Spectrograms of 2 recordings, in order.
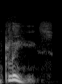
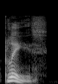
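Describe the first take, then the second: First: Put-on Southern accent. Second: Said in the usual way. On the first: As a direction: beg with a Southern drawl. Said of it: "with a heavy Southern accent". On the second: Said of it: "I had to keep her on the line".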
